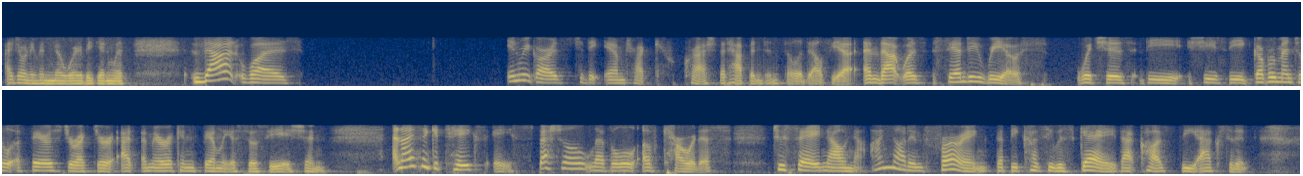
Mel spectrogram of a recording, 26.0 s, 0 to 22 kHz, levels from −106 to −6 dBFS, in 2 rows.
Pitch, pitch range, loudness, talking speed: 160 Hz, 145-180 Hz, -27 LUFS, 145 wpm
